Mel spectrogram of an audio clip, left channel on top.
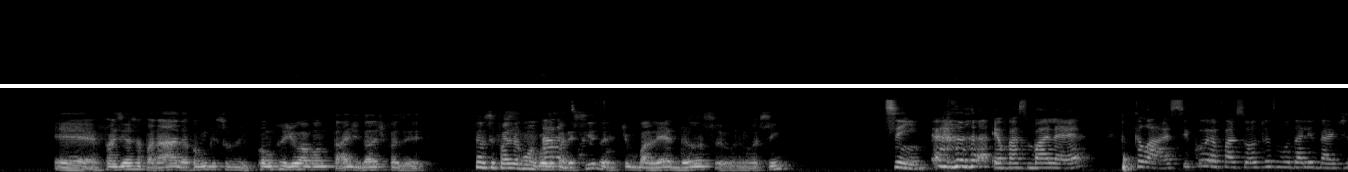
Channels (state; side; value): silent; left; 55 dB below the other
